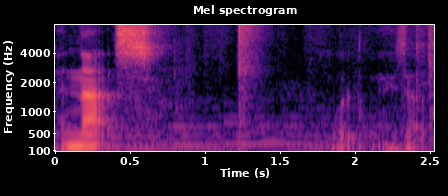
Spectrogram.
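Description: Slow-talking man with a cold. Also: over music. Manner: chatty and self-deprecating, with fillers. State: has a cold. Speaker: board game channel host. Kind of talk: casual unboxing commentary. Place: indoors at a table.

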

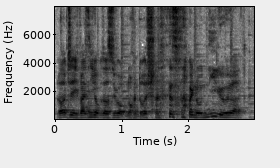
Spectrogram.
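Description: A man's voice: fairly high pitch, rapid-fire, music in the background. A man in his twenties talking casually to camera as the host of a prank video. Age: 20s. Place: small living room, indoors.

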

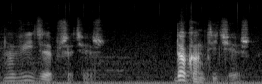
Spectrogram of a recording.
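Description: A man's voice: mid-range voice, sing-song, a little slow, pushed and bright, exaggerated voice. An actor playing a proud, troubled teenage boy in a radio drama, terse and defensive or earnestly pleading. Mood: anxious, pleading. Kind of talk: Polish radio drama acting.

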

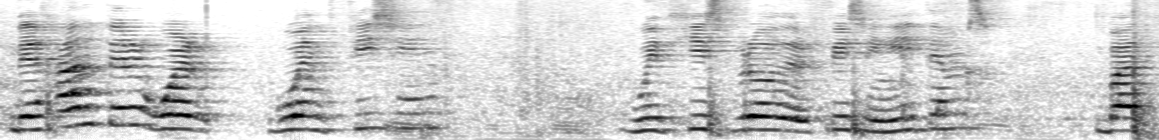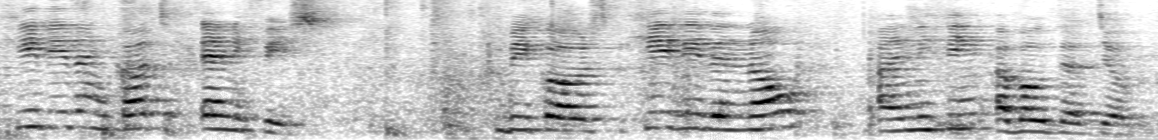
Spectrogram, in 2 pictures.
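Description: Slow, high, halting teenage girl. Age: teens. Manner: halting, stumbling reading. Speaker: student narrator of a puppet show. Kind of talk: scripted story read from paper. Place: indoor room at a day care centre. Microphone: distant camera mic. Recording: echoey room, distant noisy camera pickup.

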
